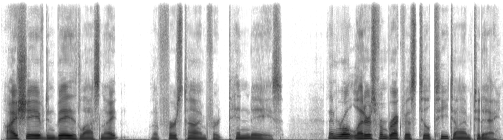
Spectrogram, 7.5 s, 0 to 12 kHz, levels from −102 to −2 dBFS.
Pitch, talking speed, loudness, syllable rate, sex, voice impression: 125 Hz, 175 wpm, -17 LUFS, 4.7 syllables/s, male, very masculine, very adult-like, middle-aged, thick, tensed, slightly powerful, slightly bright, slightly soft, slightly clear, fluent, raspy, very cool, intellectual, slightly refreshing, sincere, calm, slightly mature, friendly, reassuring, slightly unique, elegant, slightly sweet, slightly lively, kind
